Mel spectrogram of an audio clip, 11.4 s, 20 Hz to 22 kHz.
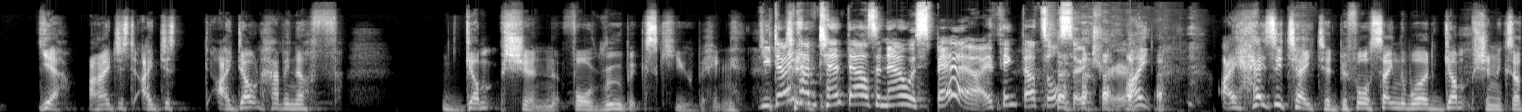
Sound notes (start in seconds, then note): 7.7 laughs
